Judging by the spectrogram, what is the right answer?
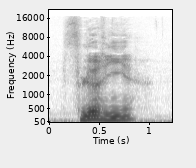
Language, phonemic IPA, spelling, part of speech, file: French, /flœ.ʁiʁ/, fleurir, verb, Fr-fleurir.ogg
- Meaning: 1. to flower; to produce flowers 2. to bloom 3. to flourish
